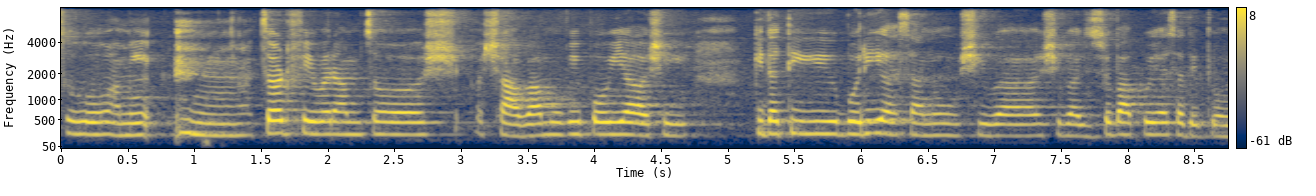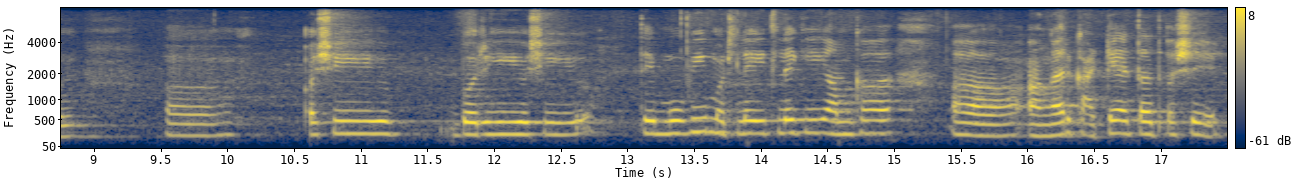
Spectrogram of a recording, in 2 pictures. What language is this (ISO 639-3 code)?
kok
